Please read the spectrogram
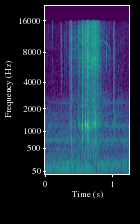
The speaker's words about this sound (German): Kekse verursachen laute Knuspergeräusche.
